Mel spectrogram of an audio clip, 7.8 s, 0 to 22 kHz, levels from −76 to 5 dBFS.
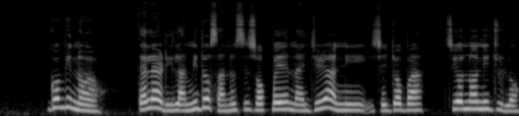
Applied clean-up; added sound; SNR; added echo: none; none; none; none.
